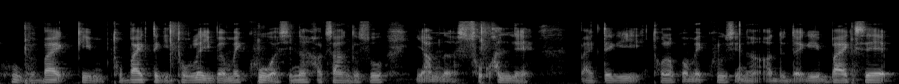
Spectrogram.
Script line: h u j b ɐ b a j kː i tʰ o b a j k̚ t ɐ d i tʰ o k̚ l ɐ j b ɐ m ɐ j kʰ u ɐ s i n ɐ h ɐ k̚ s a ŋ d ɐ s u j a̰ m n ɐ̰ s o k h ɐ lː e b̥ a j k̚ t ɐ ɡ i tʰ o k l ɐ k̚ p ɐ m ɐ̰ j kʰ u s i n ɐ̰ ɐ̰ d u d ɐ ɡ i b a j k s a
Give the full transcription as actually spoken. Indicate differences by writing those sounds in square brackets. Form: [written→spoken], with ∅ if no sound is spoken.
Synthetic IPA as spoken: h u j b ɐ b a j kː i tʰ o b a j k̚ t ɐ [d→ɡ] i tʰ o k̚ l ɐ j b ɐ m ɐ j kʰ u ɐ s i n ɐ h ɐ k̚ s a ŋ d ɐ s u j a̰ m n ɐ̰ s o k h ɐ lː e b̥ a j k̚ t ɐ ɡ i tʰ o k l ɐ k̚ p ɐ m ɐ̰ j kʰ u s i n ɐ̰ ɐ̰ d u d ɐ ɡ i b a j k s [a→e]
